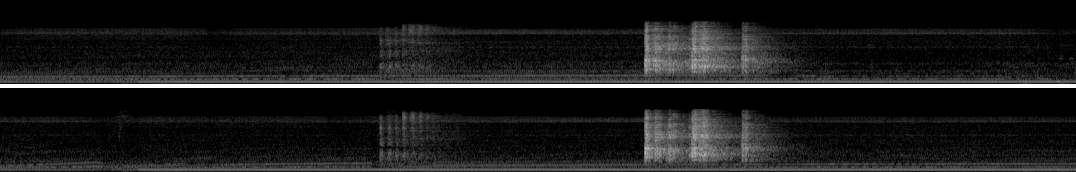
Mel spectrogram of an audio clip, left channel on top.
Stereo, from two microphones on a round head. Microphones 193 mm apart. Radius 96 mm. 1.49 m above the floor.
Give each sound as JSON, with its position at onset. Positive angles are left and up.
{"t": 3.8, "sound": "a dropped coin", "side_deg": -30, "distance_m": 5.0}
{"t": 6.5, "sound": "dishes clattering", "side_deg": -15, "distance_m": 0.8}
